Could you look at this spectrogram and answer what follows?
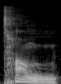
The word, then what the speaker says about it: tongue: Do we pronounce the G or not in tongue, tongue, tongue? No, we don't.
